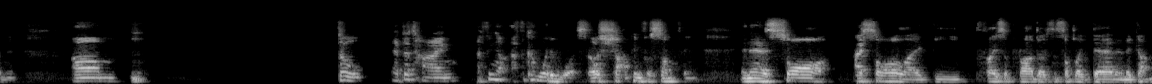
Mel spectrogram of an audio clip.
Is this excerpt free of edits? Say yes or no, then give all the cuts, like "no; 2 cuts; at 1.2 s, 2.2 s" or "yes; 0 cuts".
yes; 0 cuts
